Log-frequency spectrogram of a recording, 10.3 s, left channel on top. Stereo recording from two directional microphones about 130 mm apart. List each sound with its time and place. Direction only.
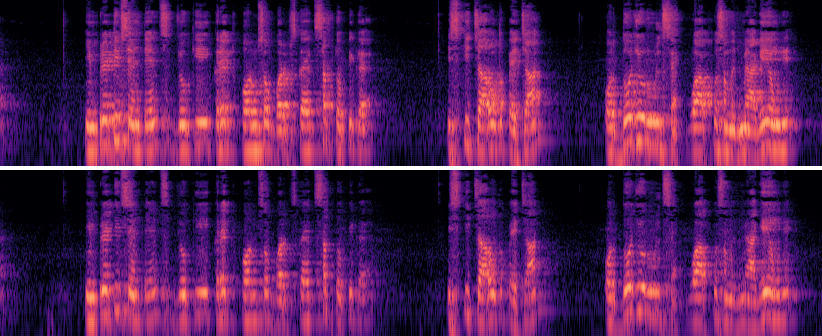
1.0 s speech: 40° left (ahead or behind)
